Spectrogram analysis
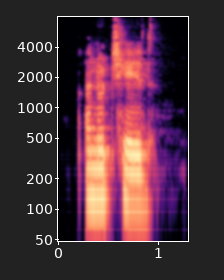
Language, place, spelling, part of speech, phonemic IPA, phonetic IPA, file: Hindi, Delhi, अनुच्छेद, noun, /ə.nʊt̪.t͡ʃʰeːd̪/, [ɐ.nʊt̚.t͡ʃʰeːd̪], LL-Q1568 (hin)-अनुच्छेद.wav
- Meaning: 1. article 2. paragraph 3. section 4. clause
